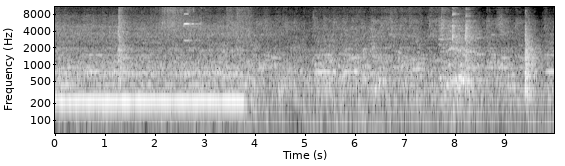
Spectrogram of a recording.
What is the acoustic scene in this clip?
cafe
